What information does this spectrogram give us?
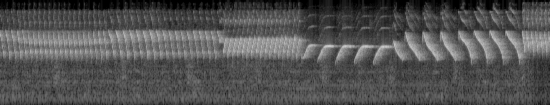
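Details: Loud canary song to encourage silent canaries to sing. Long, high, even trills change tempo in steps, followed by series of rhythmic dipping whistled notes and fast falling sweeps.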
